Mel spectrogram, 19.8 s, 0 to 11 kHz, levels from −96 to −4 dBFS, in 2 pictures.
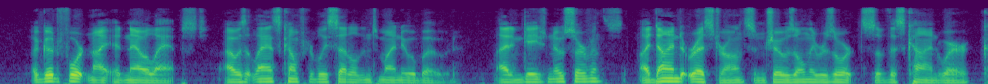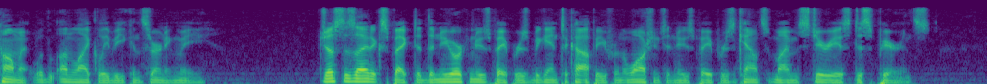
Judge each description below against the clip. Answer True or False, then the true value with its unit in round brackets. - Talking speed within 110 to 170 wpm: False (185 wpm)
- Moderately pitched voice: False (90 Hz)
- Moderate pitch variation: True (3.2 semitones)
